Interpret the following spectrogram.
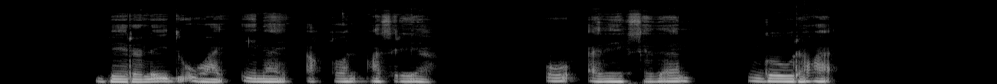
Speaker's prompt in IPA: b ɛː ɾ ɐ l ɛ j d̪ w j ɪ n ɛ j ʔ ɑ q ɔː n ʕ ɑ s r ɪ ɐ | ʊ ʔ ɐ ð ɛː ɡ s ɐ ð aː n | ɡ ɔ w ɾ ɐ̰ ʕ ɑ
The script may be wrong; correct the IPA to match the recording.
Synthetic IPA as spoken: b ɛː ɾ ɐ l ɛ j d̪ w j ɪ n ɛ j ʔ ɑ q ɔː n ʕ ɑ s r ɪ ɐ | ʊ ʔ ɐ ð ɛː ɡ s ɐ ð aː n | ɡ ɔ w ɾ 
